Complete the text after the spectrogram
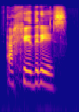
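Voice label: "ajedrez", Spanish, female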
